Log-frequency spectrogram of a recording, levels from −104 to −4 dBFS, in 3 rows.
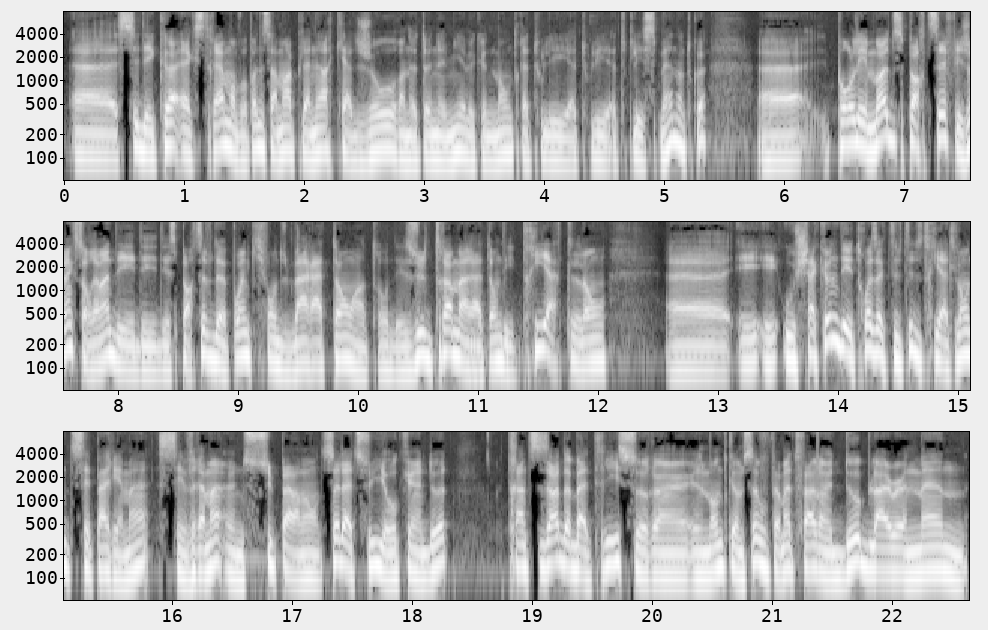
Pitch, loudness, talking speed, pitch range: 120 Hz, -15 LUFS, 260 wpm, 105-140 Hz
